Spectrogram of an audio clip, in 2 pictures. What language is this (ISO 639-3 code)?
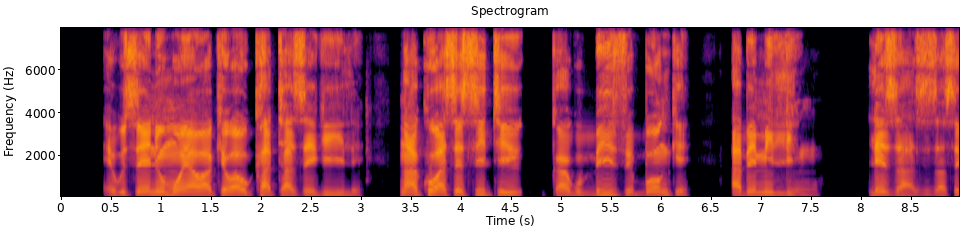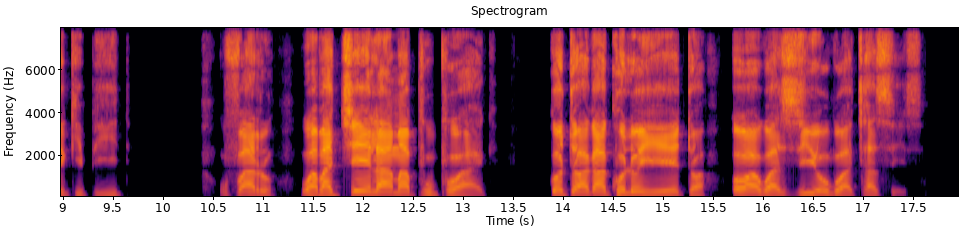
nde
